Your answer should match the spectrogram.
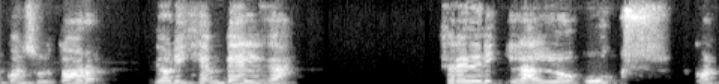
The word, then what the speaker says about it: Laloux: Se escribe Laloux, con X al final. Laloux. Se pronuncia Lalou. Es un investigador y es un consultor de origen belga. Frederick Laloux, con X al final.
